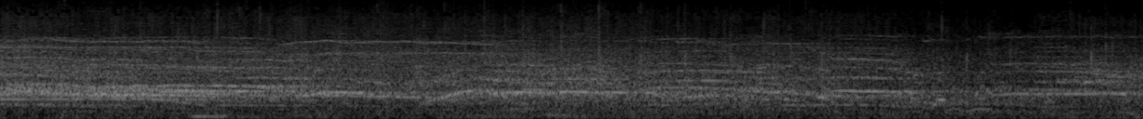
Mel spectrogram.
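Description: Crowd applause and cheering fill an arena at the Abu Dhabi World Professional Jiu-Jitsu Championships after a fight, a steady loud roar of clapping with voices mixed through it and no break.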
